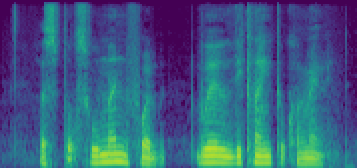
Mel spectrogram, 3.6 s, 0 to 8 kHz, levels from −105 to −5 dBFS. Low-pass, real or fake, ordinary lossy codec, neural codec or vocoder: 7.2 kHz; fake; AAC, 32 kbps; codec, 16 kHz, 0.5 kbps, FunCodec, trained on LibriTTS, 25 frames a second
